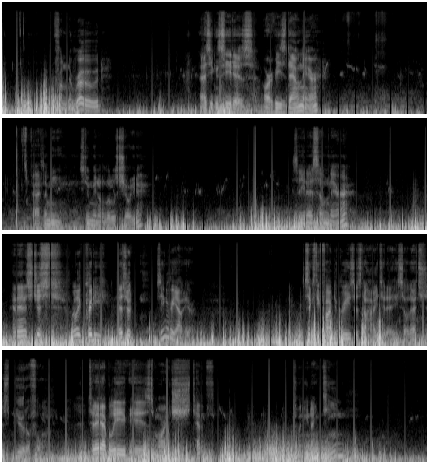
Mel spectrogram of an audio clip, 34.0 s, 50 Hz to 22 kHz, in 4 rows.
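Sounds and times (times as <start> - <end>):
wind rumble on microphone: 0.0 - 34.0
faint clicks: 0.2 - 0.7, 6.9 - 10.2
bird chirps: 6.3 - 9.0, 11.4 - 14.1, 33.6 - 34.0.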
